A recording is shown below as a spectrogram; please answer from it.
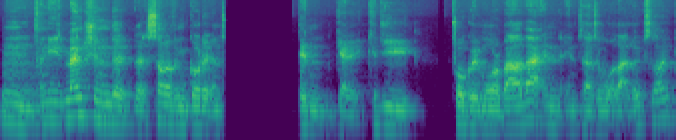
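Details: Adult male speaker; typical speech.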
